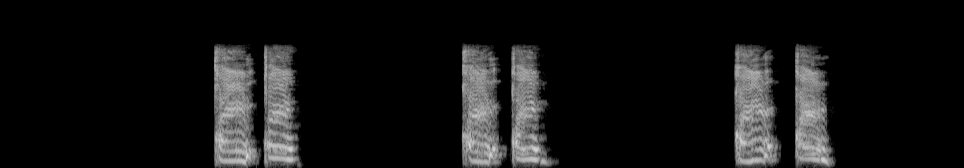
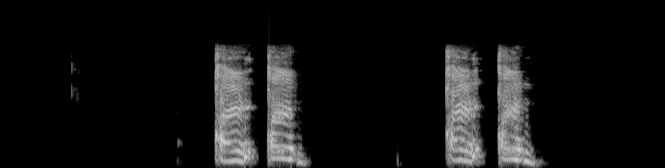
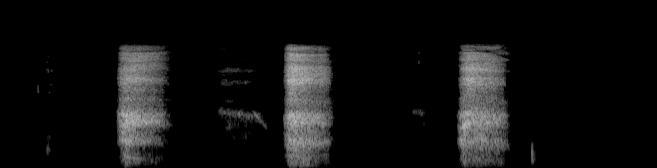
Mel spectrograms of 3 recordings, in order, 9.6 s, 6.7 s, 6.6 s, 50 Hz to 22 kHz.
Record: three_cough_length: 9.6 s
three_cough_amplitude: 32768
three_cough_signal_mean_std_ratio: 0.38
cough_length: 6.7 s
cough_amplitude: 32767
cough_signal_mean_std_ratio: 0.37
exhalation_length: 6.6 s
exhalation_amplitude: 28298
exhalation_signal_mean_std_ratio: 0.33
survey_phase: beta (2021-08-13 to 2022-03-07)
age: 65+
gender: Female
wearing_mask: 'No'
symptom_cough_any: true
symptom_onset: 8 days
smoker_status: Never smoked
respiratory_condition_asthma: false
respiratory_condition_other: false
recruitment_source: REACT
submission_delay: 1 day
covid_test_result: Positive
covid_test_method: RT-qPCR
covid_ct_value: 25.0
covid_ct_gene: E gene
influenza_a_test_result: Negative
influenza_b_test_result: Negative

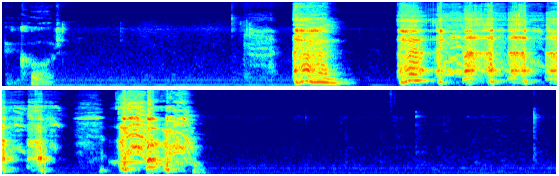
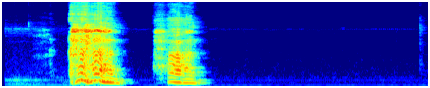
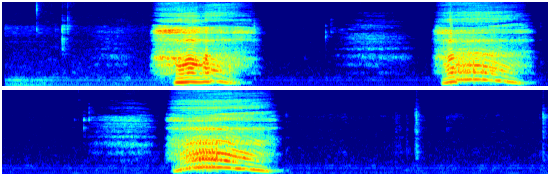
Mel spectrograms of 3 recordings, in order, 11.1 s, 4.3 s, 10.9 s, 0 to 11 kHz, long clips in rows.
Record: three_cough_length: 11.1 s
three_cough_amplitude: 32768
three_cough_signal_mean_std_ratio: 0.39
cough_length: 4.3 s
cough_amplitude: 32768
cough_signal_mean_std_ratio: 0.33
exhalation_length: 10.9 s
exhalation_amplitude: 32766
exhalation_signal_mean_std_ratio: 0.38
survey_phase: beta (2021-08-13 to 2022-03-07)
age: 65+
gender: Male
wearing_mask: 'No'
symptom_cough_any: true
symptom_runny_or_blocked_nose: true
symptom_onset: 6 days
smoker_status: Ex-smoker
respiratory_condition_asthma: false
respiratory_condition_other: false
recruitment_source: REACT
submission_delay: 1 day
covid_test_result: Negative
covid_test_method: RT-qPCR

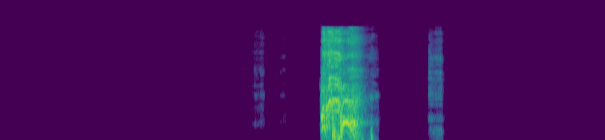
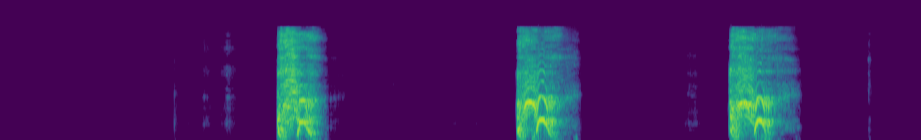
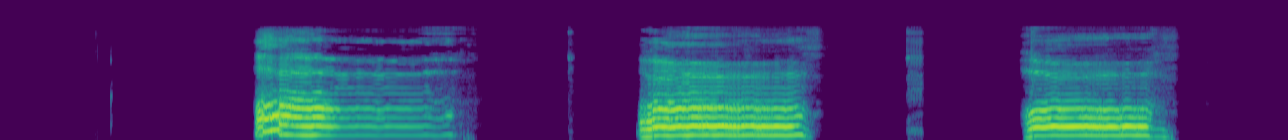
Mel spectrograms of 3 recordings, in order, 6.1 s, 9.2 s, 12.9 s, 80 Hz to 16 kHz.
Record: cough_length: 6.1 s
cough_amplitude: 28188
cough_signal_mean_std_ratio: 0.21
three_cough_length: 9.2 s
three_cough_amplitude: 30302
three_cough_signal_mean_std_ratio: 0.3
exhalation_length: 12.9 s
exhalation_amplitude: 29284
exhalation_signal_mean_std_ratio: 0.49
survey_phase: alpha (2021-03-01 to 2021-08-12)
age: 65+
gender: Male
wearing_mask: 'No'
symptom_none: true
smoker_status: Never smoked
respiratory_condition_asthma: false
respiratory_condition_other: false
recruitment_source: REACT
submission_delay: 2 days
covid_test_result: Negative
covid_test_method: RT-qPCR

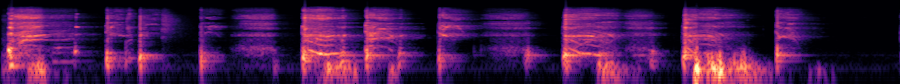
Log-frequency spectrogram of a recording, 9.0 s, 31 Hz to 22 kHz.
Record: three_cough_length: 9.0 s
three_cough_amplitude: 26028
three_cough_signal_mean_std_ratio: 0.5
survey_phase: beta (2021-08-13 to 2022-03-07)
age: 45-64
gender: Male
wearing_mask: 'No'
symptom_cough_any: true
symptom_new_continuous_cough: true
symptom_runny_or_blocked_nose: true
symptom_shortness_of_breath: true
symptom_sore_throat: true
symptom_fatigue: true
symptom_headache: true
symptom_onset: 3 days
smoker_status: Ex-smoker
respiratory_condition_asthma: false
respiratory_condition_other: false
recruitment_source: Test and Trace
submission_delay: 1 day
covid_test_result: Positive
covid_test_method: RT-qPCR
covid_ct_value: 17.1
covid_ct_gene: N gene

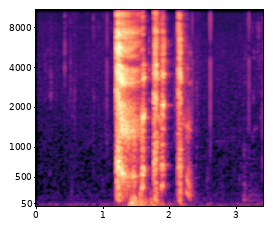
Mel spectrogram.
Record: cough_length: 3.4 s
cough_amplitude: 8968
cough_signal_mean_std_ratio: 0.3
survey_phase: beta (2021-08-13 to 2022-03-07)
age: 18-44
gender: Female
wearing_mask: 'No'
symptom_cough_any: true
symptom_new_continuous_cough: true
symptom_sore_throat: true
symptom_abdominal_pain: true
symptom_diarrhoea: true
symptom_headache: true
symptom_change_to_sense_of_smell_or_taste: true
symptom_loss_of_taste: true
symptom_onset: 6 days
smoker_status: Ex-smoker
respiratory_condition_asthma: false
respiratory_condition_other: false
recruitment_source: Test and Trace
submission_delay: 3 days
covid_test_result: Positive
covid_test_method: ePCR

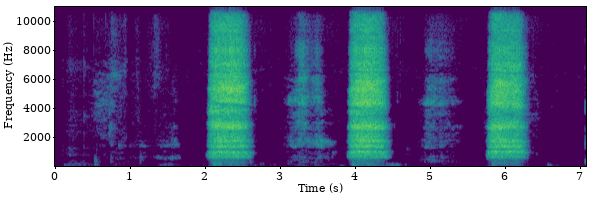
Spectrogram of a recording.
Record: exhalation_length: 7.1 s
exhalation_amplitude: 8226
exhalation_signal_mean_std_ratio: 0.4
survey_phase: beta (2021-08-13 to 2022-03-07)
age: 45-64
gender: Female
wearing_mask: 'No'
symptom_none: true
smoker_status: Ex-smoker
respiratory_condition_asthma: false
respiratory_condition_other: false
recruitment_source: REACT
submission_delay: 6 days
covid_test_result: Negative
covid_test_method: RT-qPCR
influenza_a_test_result: Negative
influenza_b_test_result: Negative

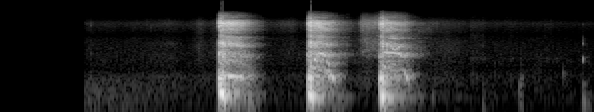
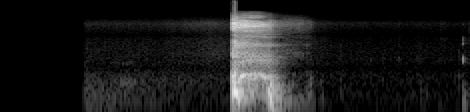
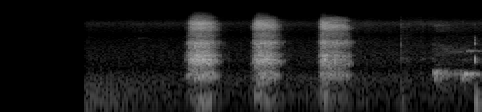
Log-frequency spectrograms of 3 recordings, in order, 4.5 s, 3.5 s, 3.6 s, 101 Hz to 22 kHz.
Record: three_cough_length: 4.5 s
three_cough_amplitude: 24080
three_cough_signal_mean_std_ratio: 0.27
cough_length: 3.5 s
cough_amplitude: 26027
cough_signal_mean_std_ratio: 0.22
exhalation_length: 3.6 s
exhalation_amplitude: 1959
exhalation_signal_mean_std_ratio: 0.36
survey_phase: beta (2021-08-13 to 2022-03-07)
age: 45-64
gender: Male
wearing_mask: 'No'
symptom_cough_any: true
symptom_runny_or_blocked_nose: true
symptom_sore_throat: true
symptom_fatigue: true
smoker_status: Never smoked
respiratory_condition_asthma: false
respiratory_condition_other: false
recruitment_source: Test and Trace
submission_delay: 2 days
covid_test_result: Positive
covid_test_method: RT-qPCR
covid_ct_value: 23.1
covid_ct_gene: ORF1ab gene
covid_ct_mean: 23.5
covid_viral_load: 20000 copies/ml
covid_viral_load_category: Low viral load (10K-1M copies/ml)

